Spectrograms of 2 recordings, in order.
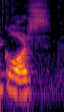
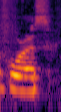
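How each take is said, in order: First: कोर्स as one syllable, KORS; Dubai pronunciation. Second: कोरस as KOR-us; two-syllable pronunciation. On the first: Vlogger reporting what was heard in Dubai, one-syllable pronunciation. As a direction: say कोर्स with no vowel before the s. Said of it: "मैंने सुना था इसको बोलते हैं". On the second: Vlogger reporting another person's version, two-syllable pronunciation. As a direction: say कोरस with a short vowel before the s. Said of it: "किसी ने बोला इसको". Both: Retold or imitated.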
